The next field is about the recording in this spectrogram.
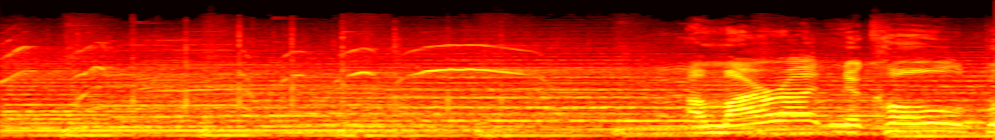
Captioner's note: congregation cheering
